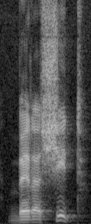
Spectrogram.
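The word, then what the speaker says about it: בראשית: और उसी तरह से जब हम बेरेशीत कहते हैं तो वहां पर बेरेशीत में आपका सही उच्चारण हो जाएगा ताव के लिए बेरशीट, यानी हल्का सा ट का उच्चारण आ जाता है।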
